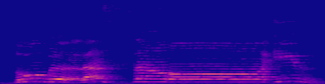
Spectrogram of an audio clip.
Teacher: Kata tublas sarair, huruf ta-nya dibaca tipis, tarqiq, dhamma satu harokat. Huruf ba-nya dibaca sukun dan wajib untuk diqalqalahkan atau dipantulkan.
